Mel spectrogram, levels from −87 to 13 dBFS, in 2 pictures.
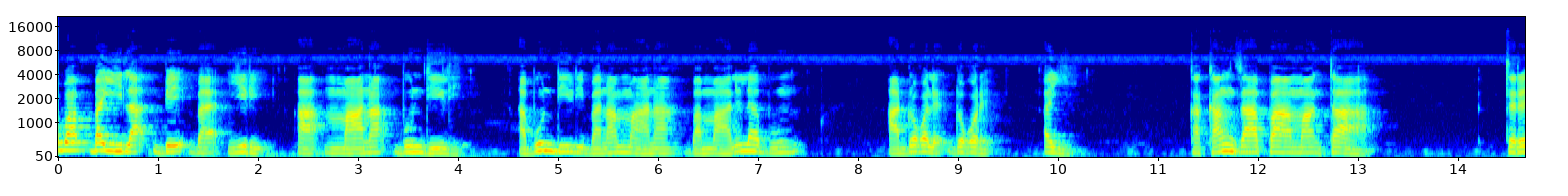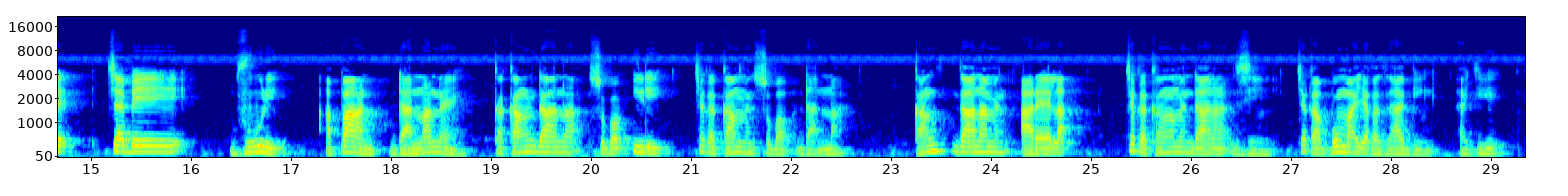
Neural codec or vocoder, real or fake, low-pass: none; real; 14.4 kHz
